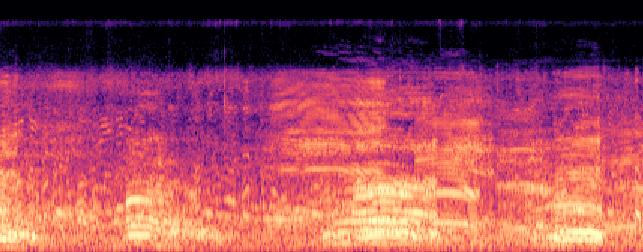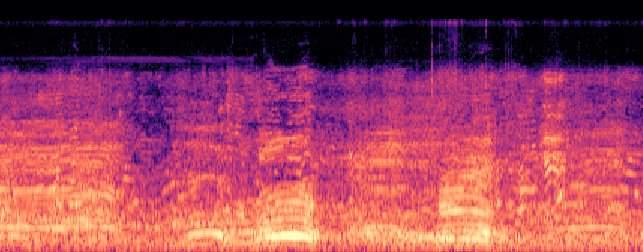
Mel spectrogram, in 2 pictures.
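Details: Baby cows giving repeated drawn-out moos, some long and wavering, others shorter and bleating, arriving every two to three seconds against a noisy background with faint voices.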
